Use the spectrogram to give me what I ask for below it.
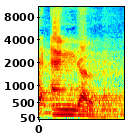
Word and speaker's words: angle: तो पहला वर्ड आया डियर एंगल।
